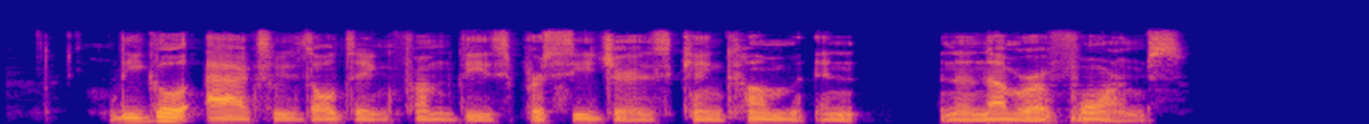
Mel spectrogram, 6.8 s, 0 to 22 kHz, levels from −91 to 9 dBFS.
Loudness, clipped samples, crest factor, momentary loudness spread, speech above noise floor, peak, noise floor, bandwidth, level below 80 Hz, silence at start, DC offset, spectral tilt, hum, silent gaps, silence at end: -20 LUFS; under 0.1%; 18 dB; 10 LU; 33 dB; -2 dBFS; -53 dBFS; 8.4 kHz; -58 dBFS; 0.55 s; under 0.1%; -5 dB/octave; none; none; 0.95 s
